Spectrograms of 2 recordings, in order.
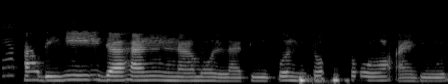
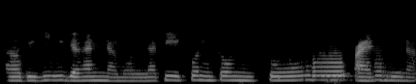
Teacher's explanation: Dalnya jangan digabung. Dal sama waw nggak bisa gabung.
